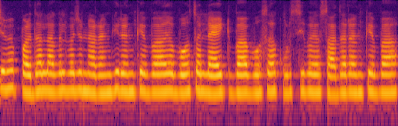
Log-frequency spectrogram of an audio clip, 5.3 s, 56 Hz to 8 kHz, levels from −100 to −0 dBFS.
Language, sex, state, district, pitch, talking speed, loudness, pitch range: Bhojpuri, female, Uttar Pradesh, Ghazipur, 215 Hz, 235 wpm, -16 LUFS, 215-225 Hz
